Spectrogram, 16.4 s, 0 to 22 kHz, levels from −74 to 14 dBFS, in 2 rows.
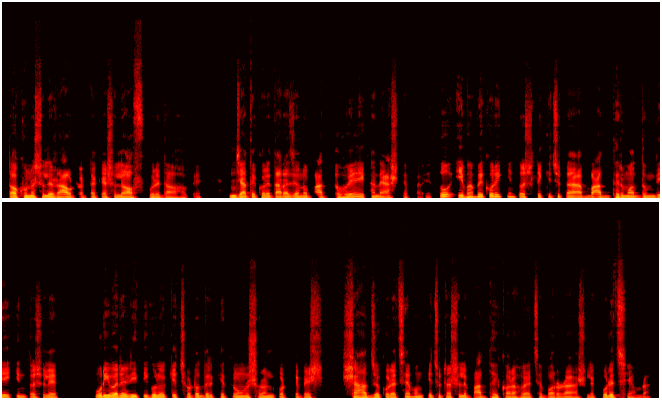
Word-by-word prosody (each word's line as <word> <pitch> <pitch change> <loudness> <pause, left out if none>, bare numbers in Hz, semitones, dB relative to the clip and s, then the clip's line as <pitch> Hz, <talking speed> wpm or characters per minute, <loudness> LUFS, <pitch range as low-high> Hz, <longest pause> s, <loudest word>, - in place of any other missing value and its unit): তখন 150 +3 +4
আসলে 145 -3 +3
রাউটারটাকে 115 +1 0
আসলে 120 0 -1
অফ 110 - -3
করে 120 -3 -1
দেওয়া 105 0 -3
হবে। 110 +4 -15 0.5
যাতে 125 +1 +4
করে 140 0 +2
তারা 125 0 +4
যেন 125 0 +1 0.2
বাধ্য 115 0 -2
হয়ে 150 +9 +3
এখানে 130 -4 -2
আসতে 110 - -4
পারে। 130 - -21 0.2
তো - - +5 0.2
এভাবে 165 +6 +3
করে 185 +1 +5
কিন্তু 180 -3 -6
আসলে 155 - -5
কিছুটা 155 -1 -3 0.3
বাধ্যের 125 +4 +2
মাধ্যম 130 +1 0
দিয়ে 135 -1 +3
কিন্তু 130 -2 -6
আসলে, 125 +2 -2 0.5
পরিবারের 165 -1 +6
রীতিগুলোকে 135 0 +2
ছোটদের 130 -1 -2
ক্ষেত্রে 125 0 -7
অনুসরণ 125 0 -1
করতে 120 0 -6
বেশ - - -1 0.5
সাহায্য 125 +1 +3
করেছে, 125 -2 0
এবং 175 +1 -2
কিছুটা 150 -1 -4
আসলে 145 -2 -1
বাধ্যই 115 +1 -1
করা 115 -1 0
হয়েছে। 115 -1 -3
বড়রা 110 0 -2
আসলে 110 +2 -7
করেছি 135 -1 +2
আমরা। 110 -1 -11
125 Hz, 170 wpm, -24 LUFS, 115-140 Hz, 0.5 s, পরিবারের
